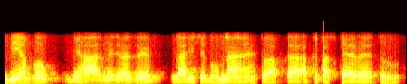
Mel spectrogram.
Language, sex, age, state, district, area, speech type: Hindi, male, 45-60, Bihar, Vaishali, rural, conversation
